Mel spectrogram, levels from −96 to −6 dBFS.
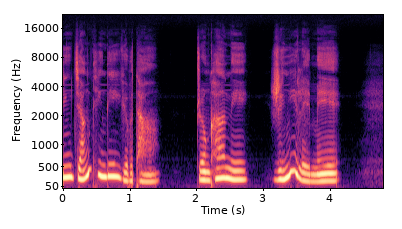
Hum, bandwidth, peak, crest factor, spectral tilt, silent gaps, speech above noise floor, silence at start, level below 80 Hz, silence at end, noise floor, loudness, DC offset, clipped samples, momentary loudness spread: none; 11 kHz; -2 dBFS; 12 dB; -7 dB/octave; none; 55 dB; 0 s; -50 dBFS; 0.7 s; -67 dBFS; -13 LUFS; under 0.1%; under 0.1%; 11 LU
